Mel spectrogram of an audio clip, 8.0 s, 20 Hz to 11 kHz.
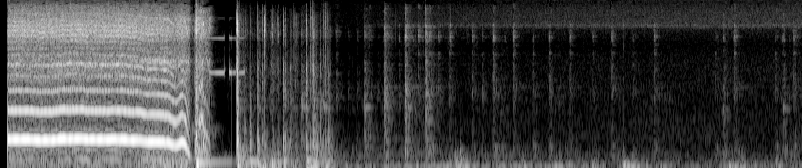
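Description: A racing quadcopter's brushless motors (Emax RS2306 2400kV) running with a steady whine, then dropping in pitch and stopping just under two seconds in as they spin down. A few clicks and knocks follow, then faint ticking and a faint high whine.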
